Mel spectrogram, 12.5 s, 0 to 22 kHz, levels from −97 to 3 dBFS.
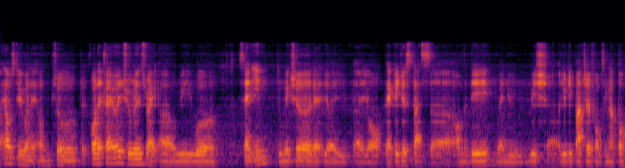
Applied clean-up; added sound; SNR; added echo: neural separator model SepFormer DNS4.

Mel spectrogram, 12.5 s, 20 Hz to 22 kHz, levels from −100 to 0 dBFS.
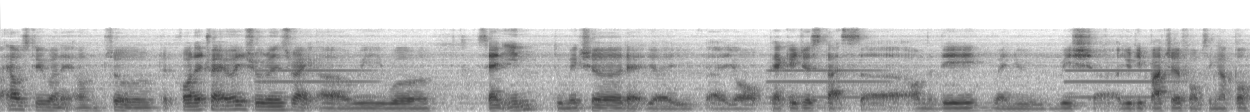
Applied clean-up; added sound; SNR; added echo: none; Wind instrument, woodwind instrument; 16 dB; reverberation time 0.4 s.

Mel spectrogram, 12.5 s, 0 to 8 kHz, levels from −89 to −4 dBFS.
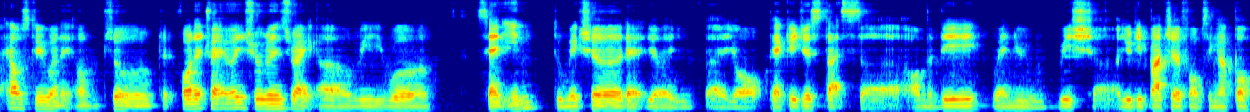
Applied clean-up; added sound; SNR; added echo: neural mask model DeepFilterNet 3.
